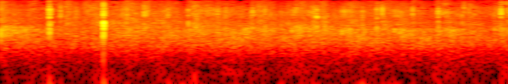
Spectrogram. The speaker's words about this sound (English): And can you just not find another awesome reason to give thanks with that beautiful presentation of our children? Let's just give another clap offering to God for what.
